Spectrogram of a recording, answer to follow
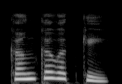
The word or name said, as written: ಕಂಕವಕ್ಕಿ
